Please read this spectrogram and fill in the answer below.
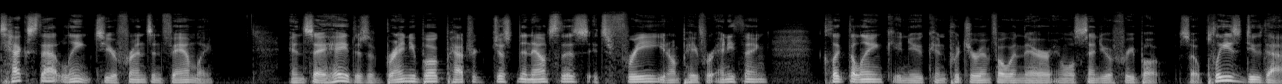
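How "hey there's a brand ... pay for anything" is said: usual speaking voice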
